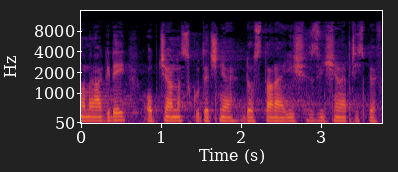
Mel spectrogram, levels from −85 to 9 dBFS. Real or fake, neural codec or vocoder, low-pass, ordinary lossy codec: real; none; 14.4 kHz; MP3, 48 kbps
